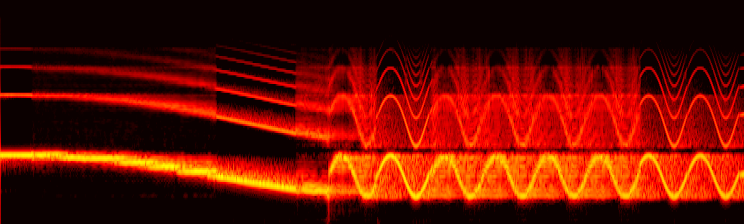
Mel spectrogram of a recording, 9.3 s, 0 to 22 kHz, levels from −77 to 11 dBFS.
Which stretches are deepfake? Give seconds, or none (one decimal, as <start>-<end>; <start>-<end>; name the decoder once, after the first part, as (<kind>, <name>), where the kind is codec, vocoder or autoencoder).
0.4-2.7 (vocoder, BigVGAN v2); 3.7-4.7; 5.4-8.0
